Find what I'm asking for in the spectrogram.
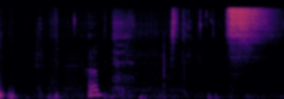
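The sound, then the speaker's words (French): A sharp hiss of gas escaping as a bottle of sparkling water is opened: one loud, bright burst near the end that slowly fades, after a few faint handling clicks and rustles. “Ouais, j'ai eu la mauvaise idée de prendre de l'eau gazeuse. J'avais totalement pas fait attention ce matin quand j'ai acheté la bouteille.”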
